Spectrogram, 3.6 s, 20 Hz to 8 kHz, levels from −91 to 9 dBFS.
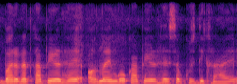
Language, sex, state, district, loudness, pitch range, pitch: Hindi, female, Bihar, Vaishali, -18 LUFS, 175-180 Hz, 175 Hz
